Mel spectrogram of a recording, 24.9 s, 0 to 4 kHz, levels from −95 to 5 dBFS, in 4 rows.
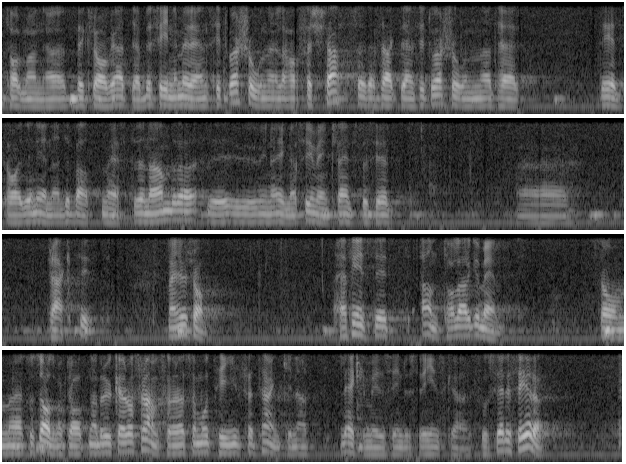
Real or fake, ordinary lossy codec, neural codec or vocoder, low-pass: real; none; none; 3.6 kHz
